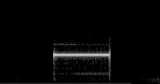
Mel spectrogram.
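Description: A voicemail tone beep: one steady, clean electronic tone lasting about half a second, loud and alone against silence.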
